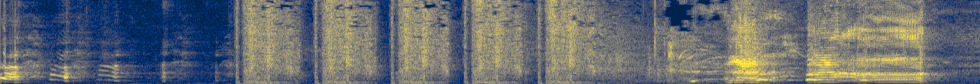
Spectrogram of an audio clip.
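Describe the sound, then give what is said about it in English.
A gunshot sound effect rings out as five loud, sharp shots in quick, evenly spaced succession, followed by people laughing and chattering right after the volley. “Hit the gunshot.”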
